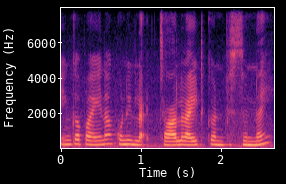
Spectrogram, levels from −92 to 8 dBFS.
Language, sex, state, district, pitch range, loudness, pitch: Telugu, female, Telangana, Hyderabad, 210-240 Hz, -17 LUFS, 225 Hz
